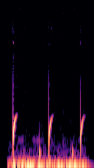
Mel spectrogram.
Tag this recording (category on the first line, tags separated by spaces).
Sound effects > Other
bubbles cross door opening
